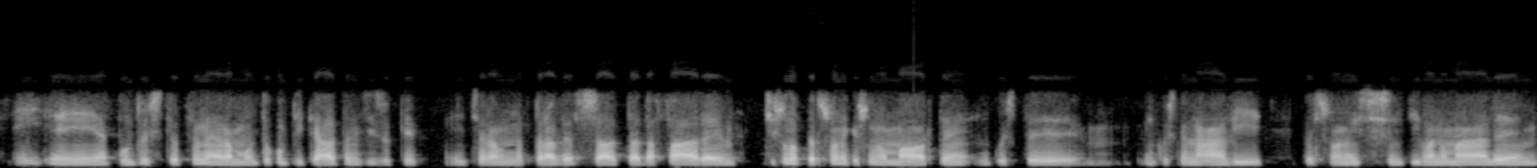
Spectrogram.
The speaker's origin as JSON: {"language": "Italian", "region": "Veneto", "country": "Italy", "tie": "born there", "said": "io sono nato in Italia, per la precisione in provincia di Treviso."}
